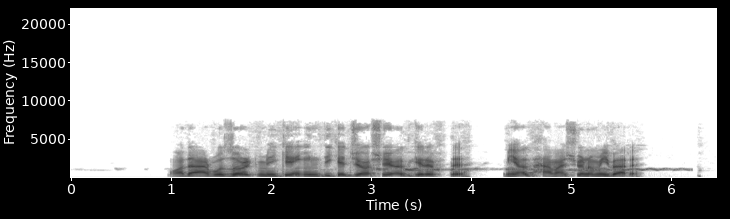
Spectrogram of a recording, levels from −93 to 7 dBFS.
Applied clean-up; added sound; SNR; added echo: none; Musical instrument; 19 dB; none.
